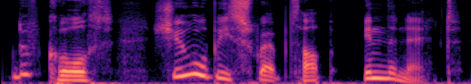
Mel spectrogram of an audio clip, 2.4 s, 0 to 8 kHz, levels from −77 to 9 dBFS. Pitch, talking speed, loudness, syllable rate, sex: 205 Hz, 280 wpm, -16 LUFS, 6.0 syllables/s, male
